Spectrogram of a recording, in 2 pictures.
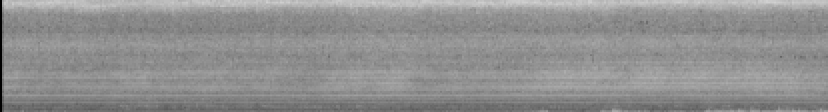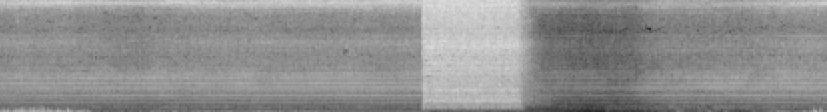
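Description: A Soviet L-class steam locomotive standing with a steady steam hiss. About twelve seconds in, its whistle gives a single short blast lasting about a second, loud enough to overload the recording.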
